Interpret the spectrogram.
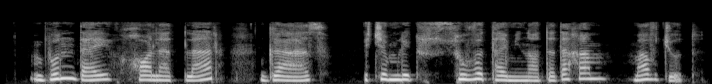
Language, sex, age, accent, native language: Uzbek, female, 30-39, Qoraqalpog'iston, Uzbek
